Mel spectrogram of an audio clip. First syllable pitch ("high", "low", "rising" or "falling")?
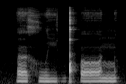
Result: falling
